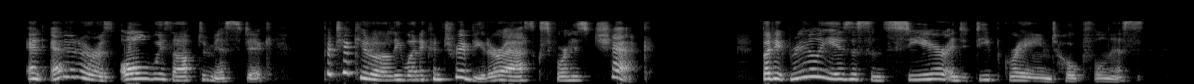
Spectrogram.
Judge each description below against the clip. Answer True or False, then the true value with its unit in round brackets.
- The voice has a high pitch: True (215 Hz)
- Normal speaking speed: False (115 wpm)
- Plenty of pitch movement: True (5.8 semitones)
